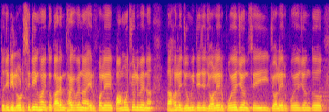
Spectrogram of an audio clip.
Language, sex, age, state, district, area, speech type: Bengali, male, 60+, West Bengal, Jhargram, rural, spontaneous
